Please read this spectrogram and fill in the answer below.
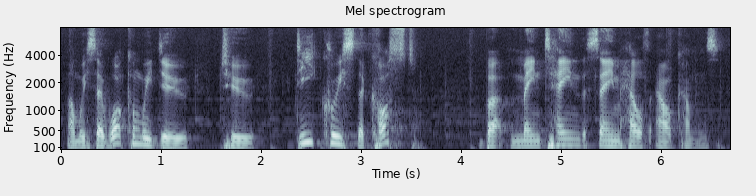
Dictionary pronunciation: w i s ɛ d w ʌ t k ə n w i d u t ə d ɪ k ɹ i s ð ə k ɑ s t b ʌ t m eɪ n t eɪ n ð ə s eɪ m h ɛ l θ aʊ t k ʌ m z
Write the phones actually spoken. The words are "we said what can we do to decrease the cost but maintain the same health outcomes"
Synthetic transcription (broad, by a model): w i s ɛ d w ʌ t k ə n w i d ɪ t ə d ɪ k ɹ i s ð ə k ɑ s t b ʌ t m eɪ n t eɪ n ð ə s eɪ m h ɛ l θ aʊ t k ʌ m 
